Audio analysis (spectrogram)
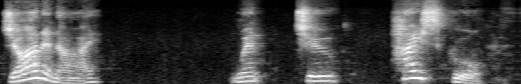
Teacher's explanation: John is a noun so it will be stressed I is not important I is not stressed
